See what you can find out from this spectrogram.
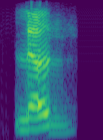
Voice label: "lull", Indian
